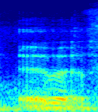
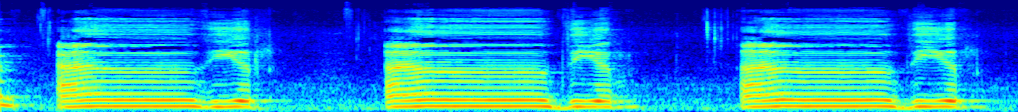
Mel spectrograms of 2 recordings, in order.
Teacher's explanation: नाक में इसकी आवाज़ आपने फील करनी है, जो आपका इख्फा हकीकी है, ठीक है, जो गुन्ना है, क्योंकि थोड़ी सी आवाज़ मुंह से आती है और ज़्यादा आवाज़ नाक से आती है, याद रखिएगा, ठीक है।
